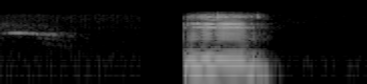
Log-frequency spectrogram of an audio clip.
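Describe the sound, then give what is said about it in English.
A female cat downstairs meows loudly: a faint, short falling cry first, then a harsh, drawn-out yowl lasting about half a second before silence. “Do you hear the cat screaming?”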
